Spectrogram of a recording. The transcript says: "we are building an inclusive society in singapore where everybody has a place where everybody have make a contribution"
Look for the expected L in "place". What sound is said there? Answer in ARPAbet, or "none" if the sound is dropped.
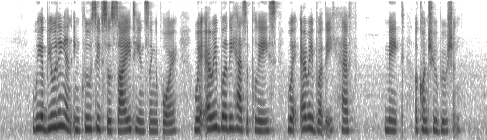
L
